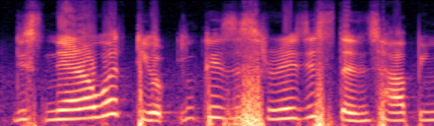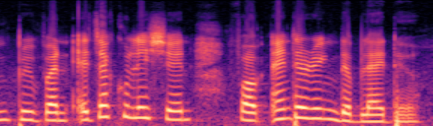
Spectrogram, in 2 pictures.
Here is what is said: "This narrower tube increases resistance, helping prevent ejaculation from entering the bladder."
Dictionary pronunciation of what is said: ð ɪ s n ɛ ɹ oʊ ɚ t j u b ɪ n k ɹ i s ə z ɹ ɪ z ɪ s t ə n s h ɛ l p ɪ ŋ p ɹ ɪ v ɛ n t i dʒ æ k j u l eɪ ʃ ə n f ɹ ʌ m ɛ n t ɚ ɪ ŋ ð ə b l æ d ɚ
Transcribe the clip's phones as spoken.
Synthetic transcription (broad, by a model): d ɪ s n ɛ ɹ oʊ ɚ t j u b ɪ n k ɹ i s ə s ɹ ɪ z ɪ s t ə n s h ɛ l p ɪ ŋ p ɹ ɪ v ɛ n t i dʒ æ k j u l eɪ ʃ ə n f ɹ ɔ m ɛ n t ɚ ɪ ŋ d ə b l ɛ d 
